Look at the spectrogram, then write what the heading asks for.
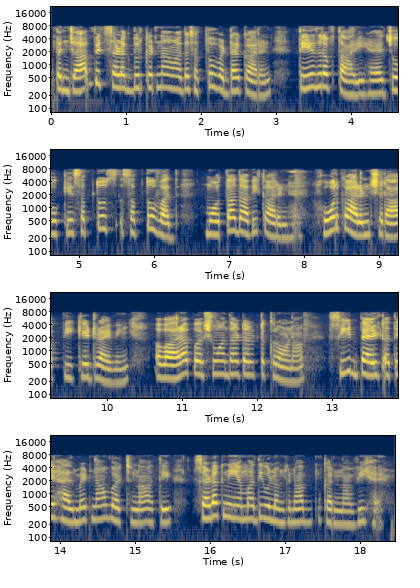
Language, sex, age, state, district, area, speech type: Punjabi, female, 18-30, Punjab, Fatehgarh Sahib, rural, spontaneous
